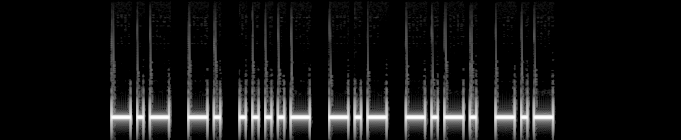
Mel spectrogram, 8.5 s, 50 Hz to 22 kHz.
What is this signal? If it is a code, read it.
Morse code, heard as a keyed tone, about 15 wpm, 700 Hz. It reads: KN4KCK
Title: USA Call Signs - 6 Characters - Repeated 2x - 15wpm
